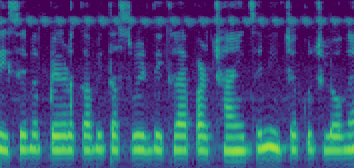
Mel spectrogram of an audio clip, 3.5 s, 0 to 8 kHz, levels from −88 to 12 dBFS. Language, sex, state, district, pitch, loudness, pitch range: Hindi, female, Punjab, Kapurthala, 220 Hz, -13 LUFS, 215-225 Hz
